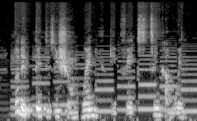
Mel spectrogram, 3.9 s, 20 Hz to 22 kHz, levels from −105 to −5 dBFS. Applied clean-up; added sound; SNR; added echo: classical method spectral subtraction.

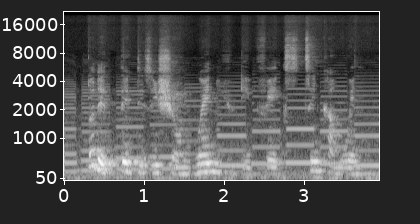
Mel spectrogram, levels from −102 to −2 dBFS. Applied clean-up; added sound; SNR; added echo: none; Wind instrument, woodwind instrument; 13 dB; none.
